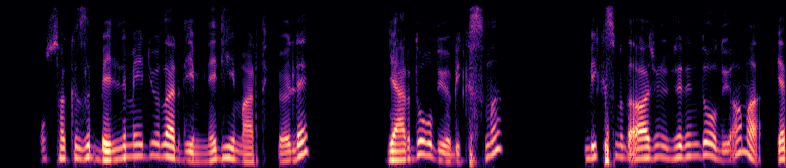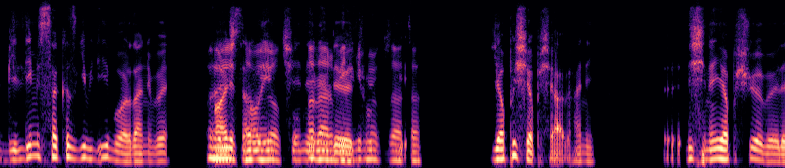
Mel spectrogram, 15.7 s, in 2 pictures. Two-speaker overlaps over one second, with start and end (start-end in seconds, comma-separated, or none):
10.0-11.6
